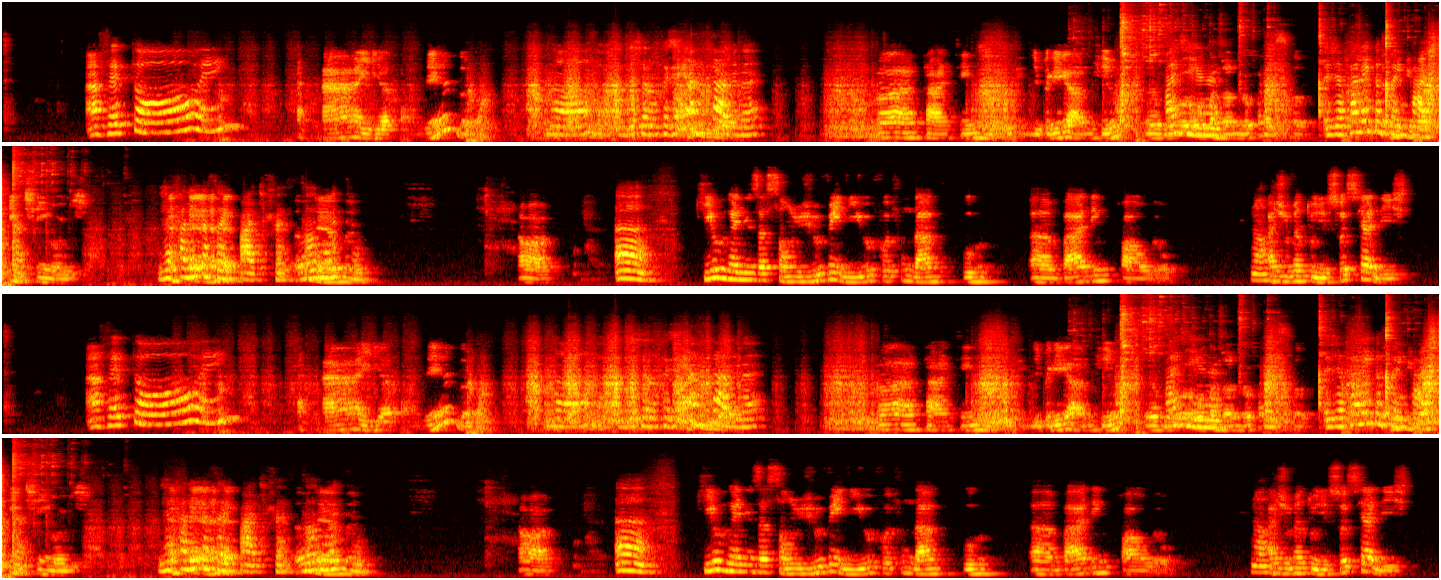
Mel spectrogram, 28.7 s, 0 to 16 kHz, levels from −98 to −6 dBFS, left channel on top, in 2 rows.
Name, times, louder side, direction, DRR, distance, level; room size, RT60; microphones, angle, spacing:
voice 1, 0.8-2.3 5.4-7.6 11.6-12.2 13.2-14.6 15.9-18.0 20.5-20.9 26.9-27.0, left 2 dB, 35° left, 1.5 m, -32 dB
sound 1, 1.7-4.2 4.6-8.9 9.6-10.5 11.0-11.4 12.6-12.9 13.4-13.8 14.1-14.4 15.2-16.2 20.7-21.1, right 2 dB, 15° right, 1.9 m, -38 dB
voice 2, 3.2-4.8 6.4-7.3 8.7-13.0 13.8-15.2 16.0-16.7 17.3-18.0 19.5-19.8 21.3-24.2 24.6-26.0 27.0-28.4, left 1 dB, 85° left, 2.0 m, -35 dB
Shatter, 10.7-12.8 13.2-14.2 14.5-15.2 15.6-15.7, left 1 dB, 5° left, 0.9 m, -39 dB
10.5 x 3.6 x 3.0 m
head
